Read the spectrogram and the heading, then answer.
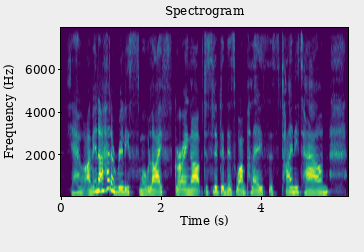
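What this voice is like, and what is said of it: Non-local foreign accent. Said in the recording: “obviously you're not from around here. Your accent is kind of giving you away.”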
